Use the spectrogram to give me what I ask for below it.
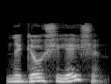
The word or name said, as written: negotiation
